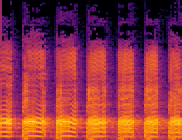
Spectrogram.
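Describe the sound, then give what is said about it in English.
A duck call blown loud in a quick, steady series of about six raspy quack notes, each cut off sharply, with no talking. “I know that that's the note. I know it's going to be there when I hit the call”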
